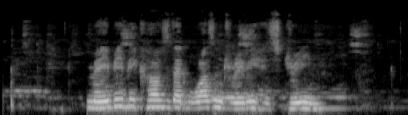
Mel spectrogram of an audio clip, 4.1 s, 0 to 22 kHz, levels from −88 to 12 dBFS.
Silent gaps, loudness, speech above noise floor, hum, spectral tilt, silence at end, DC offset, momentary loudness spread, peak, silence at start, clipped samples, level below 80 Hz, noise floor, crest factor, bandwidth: none; -20 LUFS; 28 dB; none; -6.5 dB/octave; 0.5 s; under 0.1%; 20 LU; -6 dBFS; 0.1 s; under 0.1%; -60 dBFS; -47 dBFS; 16 dB; 11.5 kHz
